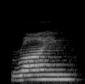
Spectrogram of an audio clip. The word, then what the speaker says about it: rhyme: It also remains silent when it's put together with R in words like rhyme, rhythm.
